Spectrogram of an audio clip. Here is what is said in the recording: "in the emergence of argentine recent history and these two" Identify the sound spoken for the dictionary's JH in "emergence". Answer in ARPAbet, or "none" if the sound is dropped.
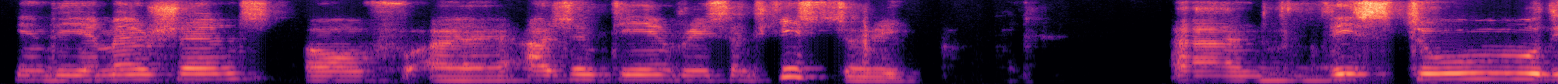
SH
